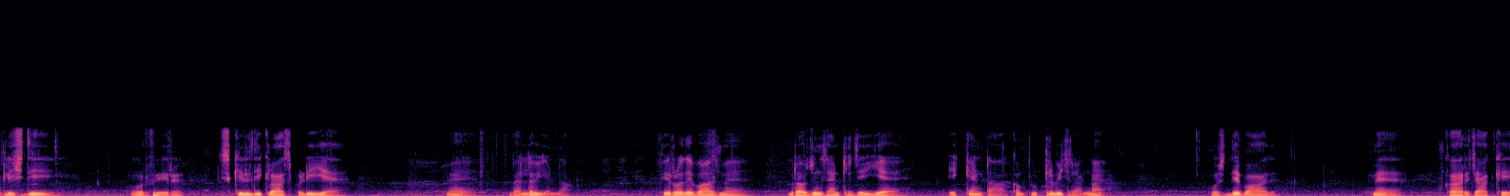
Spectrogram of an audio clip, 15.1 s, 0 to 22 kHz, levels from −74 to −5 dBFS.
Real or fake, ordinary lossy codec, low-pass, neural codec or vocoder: real; none; none; none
